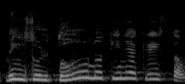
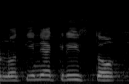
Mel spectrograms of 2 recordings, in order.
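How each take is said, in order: First: Imitando con burla, más agudo; sorpresa burlona. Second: Said in the usual way. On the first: Retold or imitated. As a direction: remeda al que se escandaliza de lo obvio. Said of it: "de decir". (el predicador imita a un creyente escandalizado, en tono burlón y agudo) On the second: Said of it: "No, pues claro".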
